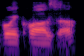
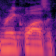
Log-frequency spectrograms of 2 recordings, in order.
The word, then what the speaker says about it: Rayquaza: Yeah, I've got uh First off, I want to commend you on your pronunciation of Hayquaza.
